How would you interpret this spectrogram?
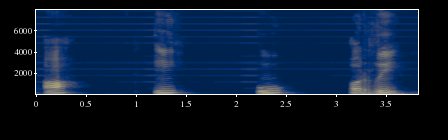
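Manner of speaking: each vowel clipped short with a pause after it; short vowel demo. Shown as a demonstration. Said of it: "इनमें आपको बहुत कम समय लग रहा है".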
